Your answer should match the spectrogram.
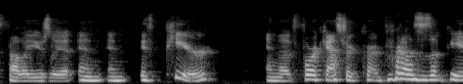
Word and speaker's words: Pierre: Our state capital it's pronounced around here, Pierre. It's Pierre. I mean, that's how it's written, Pierre.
